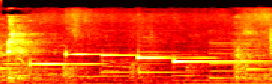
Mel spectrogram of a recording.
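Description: A simple chiming melody of clear, bell-like single notes, stepping from pitch to pitch a few times a second.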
